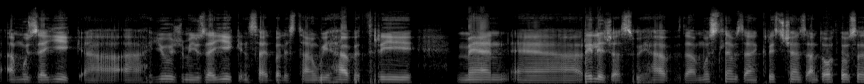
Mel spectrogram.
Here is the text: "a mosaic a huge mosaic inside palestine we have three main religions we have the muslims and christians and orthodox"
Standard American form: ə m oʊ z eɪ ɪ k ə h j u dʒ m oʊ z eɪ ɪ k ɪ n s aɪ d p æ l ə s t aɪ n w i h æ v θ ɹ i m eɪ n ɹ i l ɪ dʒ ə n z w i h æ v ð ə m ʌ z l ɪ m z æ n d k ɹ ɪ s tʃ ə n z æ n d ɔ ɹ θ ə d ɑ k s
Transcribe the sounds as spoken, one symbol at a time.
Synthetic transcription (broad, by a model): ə m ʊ z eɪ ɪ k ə h j u dʒ m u z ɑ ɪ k ɪ n s aɪ d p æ l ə s t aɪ n w i h æ v θ ɹ i m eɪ n ɹ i l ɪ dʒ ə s w i h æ v ð ə m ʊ s l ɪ m z æ n d k ɹ ɪ s tʃ ə n z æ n d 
